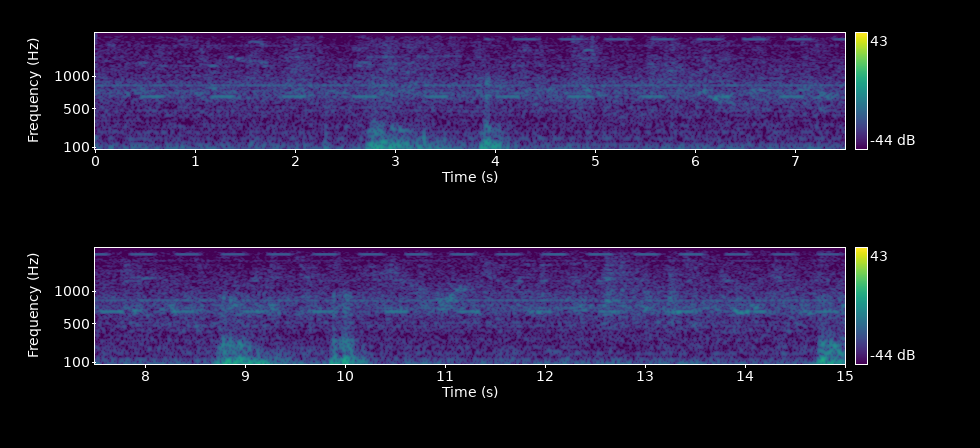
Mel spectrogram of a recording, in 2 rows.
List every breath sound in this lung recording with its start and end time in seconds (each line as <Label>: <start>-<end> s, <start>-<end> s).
Inhalation: 2.62-3.78 s, 8.64-9.57 s, 14.71-15.00 s
Exhalation: 3.78-4.38 s, 9.79-10.38 s
Crackles: 2.62-3.78 s, 3.78-4.38 s, 8.64-9.57 s, 9.79-10.38 s, 14.71-15.00 s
